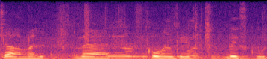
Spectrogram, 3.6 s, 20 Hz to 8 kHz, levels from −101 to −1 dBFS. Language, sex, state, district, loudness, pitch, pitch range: Hindi, female, Haryana, Rohtak, -17 LUFS, 200 Hz, 195-215 Hz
